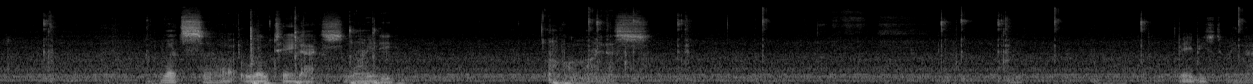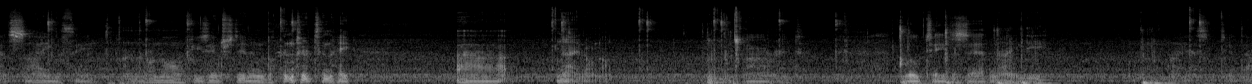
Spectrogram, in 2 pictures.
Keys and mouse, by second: 2.5 r, 6.4-7.6 middle drag, 7.6-9.4 drag, 9.6 middle click, 10.6-14.1 drag, 13.6 a, 14.1-15.4 middle drag, 18.9-20.4 right drag, 20.4-21.4 middle drag, 21.4 r.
